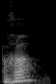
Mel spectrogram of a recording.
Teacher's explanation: You might want to do a little bit of a scrape, bras, but that is accent dependent. So some people will have a stronger scrape than others.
